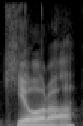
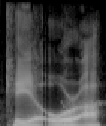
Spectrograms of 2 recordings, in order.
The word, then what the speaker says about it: Kia ora: started the episode saying Kia ora, and I was like, oh shit, I, I'd never, whenever I'd seen that, that word, I'd always, you say it like an Australian where it's like Kia ora.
